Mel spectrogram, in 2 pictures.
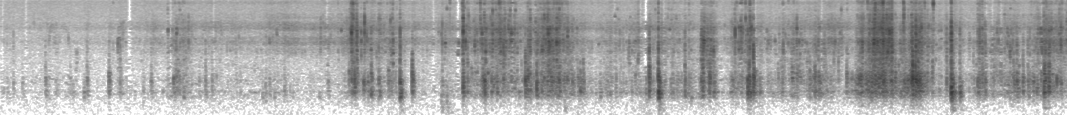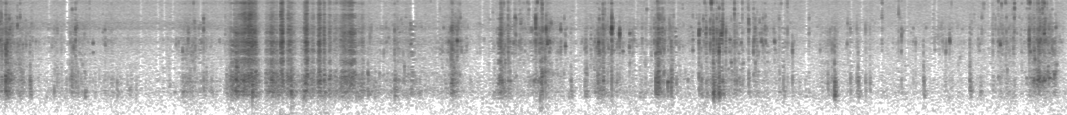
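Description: Water splashing and gurgling against a kayak and its low-mounted camera on a fast, flood-swollen river. It comes in irregular bursts of a second or more with short splashes between them, loudest near the middle.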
